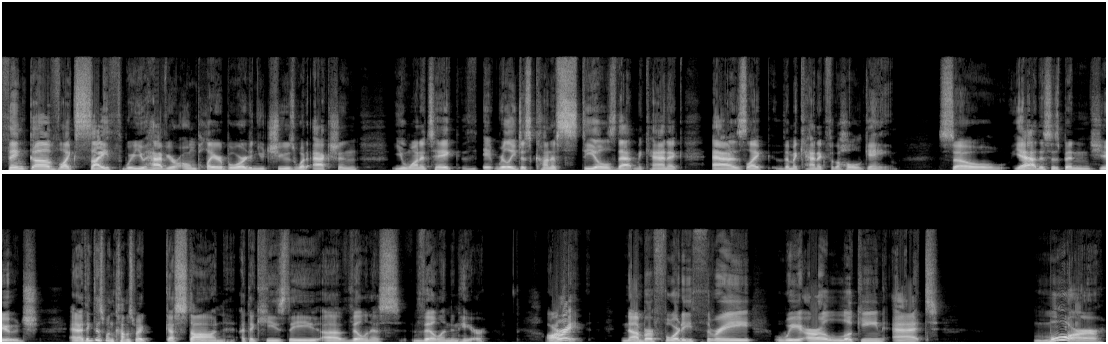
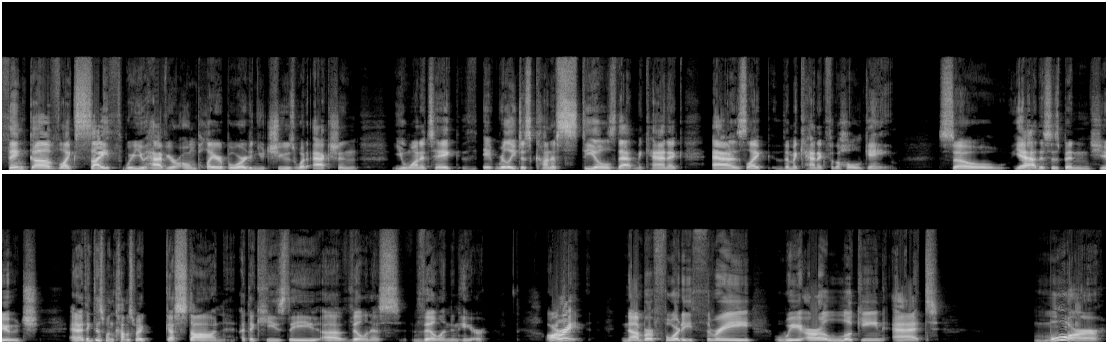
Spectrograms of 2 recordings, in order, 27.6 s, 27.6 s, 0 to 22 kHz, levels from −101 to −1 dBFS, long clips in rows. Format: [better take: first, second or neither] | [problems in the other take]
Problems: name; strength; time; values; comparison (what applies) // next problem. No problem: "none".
first | thin; very slightly; fading below 300 Hz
